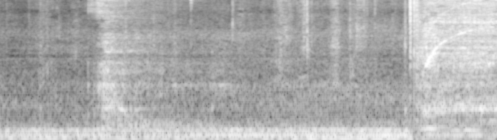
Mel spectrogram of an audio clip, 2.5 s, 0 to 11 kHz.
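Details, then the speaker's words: 1954 International pickup, starter jumped with hot power to the main starter terminal: starter motor whirs up to a free-spinning whine without cranking because the bendix isn't sliding out; small activator wire suspected; starter drive not engaging. "see you can hear that but now we got the problem the bendex isn't sliding out right"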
